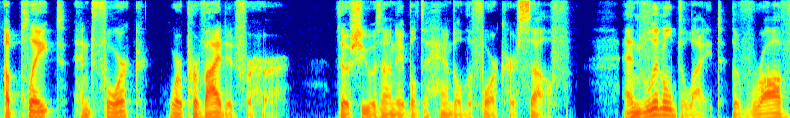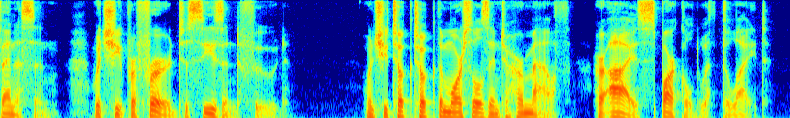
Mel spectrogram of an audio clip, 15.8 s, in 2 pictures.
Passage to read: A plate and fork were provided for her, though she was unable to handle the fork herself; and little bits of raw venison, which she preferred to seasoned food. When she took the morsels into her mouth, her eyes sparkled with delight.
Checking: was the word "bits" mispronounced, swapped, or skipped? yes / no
yes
